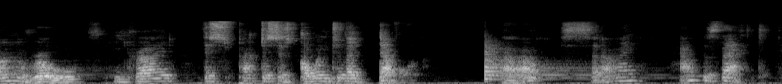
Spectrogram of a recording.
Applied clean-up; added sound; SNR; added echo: neural separator model SepFormer DNS4.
